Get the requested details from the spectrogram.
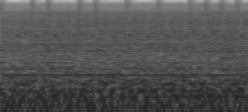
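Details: Daihatsu Sirion with the check engine light on: low, uneven idle with irregular stumbles and pops, a misfire; the scanner found no error, ECM or wiring is suspected, and the cause is not confirmed.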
